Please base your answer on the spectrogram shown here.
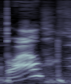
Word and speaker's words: Blau: Blau?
